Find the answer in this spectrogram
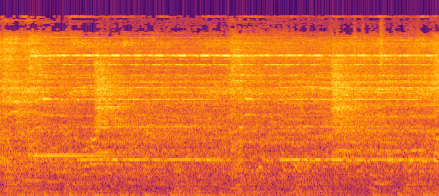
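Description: Loud traditional temple procession music: drums and cymbals keep beating under long held high horn-like notes, which change pitch partway through, over a noisy crowd.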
